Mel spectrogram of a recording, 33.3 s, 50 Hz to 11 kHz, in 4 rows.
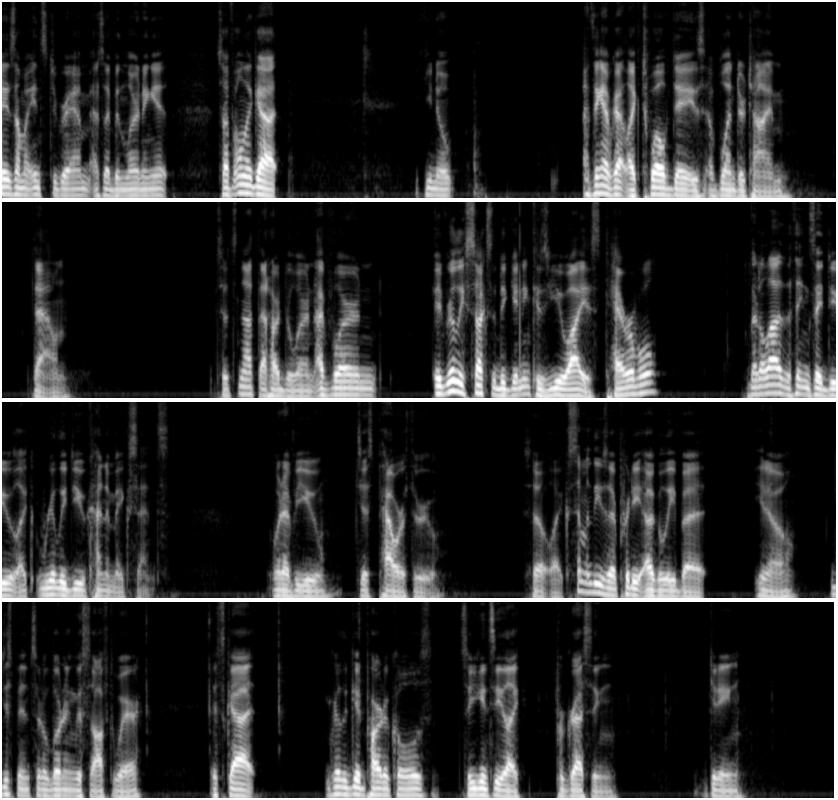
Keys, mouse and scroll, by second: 17.8 click, 21.8 click, 23.6 Right, 30.4 Left.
